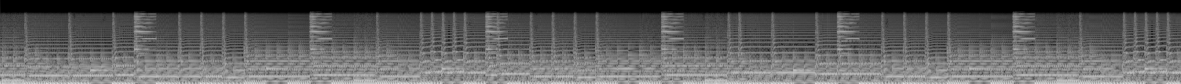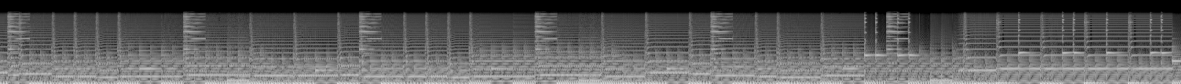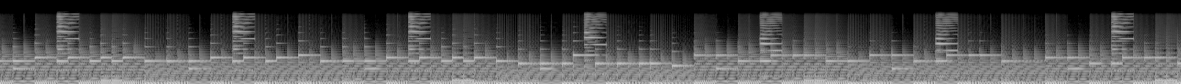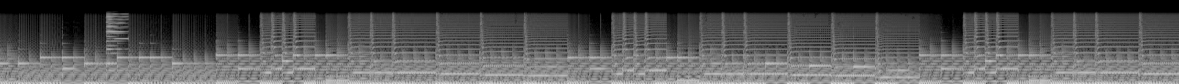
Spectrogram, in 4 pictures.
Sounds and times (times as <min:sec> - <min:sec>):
Music: 0:00.0 - 0:47.2.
